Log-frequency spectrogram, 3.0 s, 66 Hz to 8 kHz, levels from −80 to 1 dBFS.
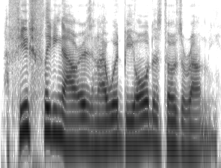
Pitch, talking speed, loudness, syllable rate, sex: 135 Hz, 265 wpm, -16 LUFS, 5.8 syllables/s, male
